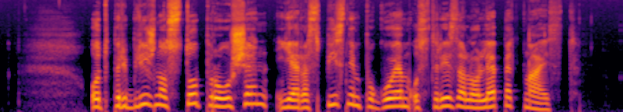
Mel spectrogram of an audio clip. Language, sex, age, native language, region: Slovenian, female, 30-49, Slovenian, Drava region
